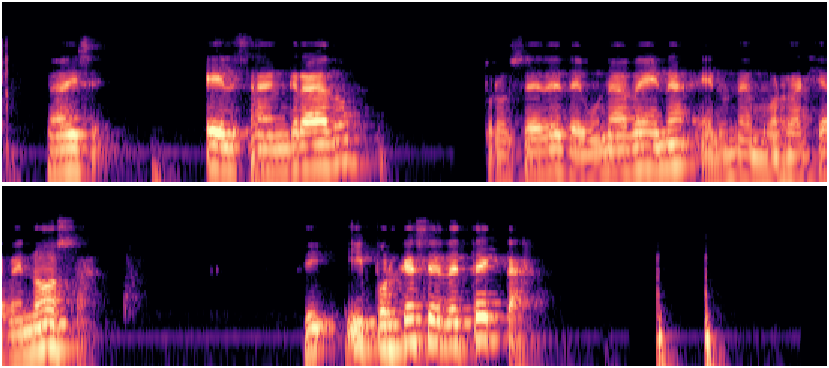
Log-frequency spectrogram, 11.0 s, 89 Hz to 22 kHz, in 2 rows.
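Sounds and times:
faint steady hum: 0.0 - 10.8.

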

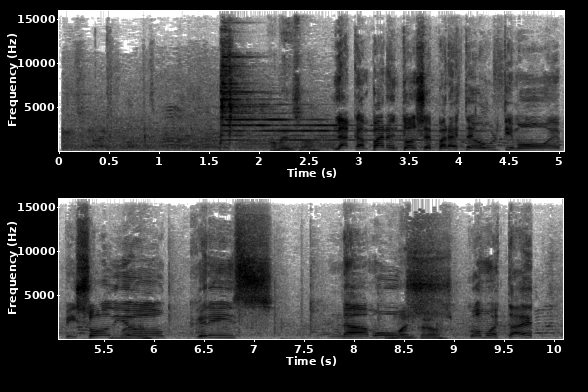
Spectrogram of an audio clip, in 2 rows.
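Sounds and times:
arena crowd murmur: 0.0 - 1.8, 4.2 - 10.0
boxing ring bell ringing: 1.6 - 4.4.

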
